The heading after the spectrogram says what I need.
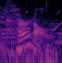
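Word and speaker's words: Qurdle: There's a Wordle variant called Curdle. I don't like the sound of that. Please continue. It's spelled Q-U. Oh, okay. Not like curdled milk.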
